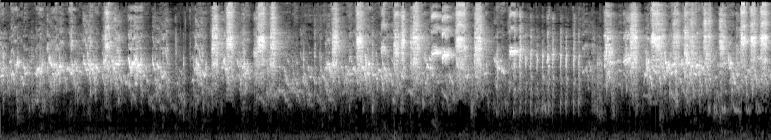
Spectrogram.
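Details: Budgies flirting in steady twittering warble, rapid clicks and whistled phrases overlapping continuously at an even loudness.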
